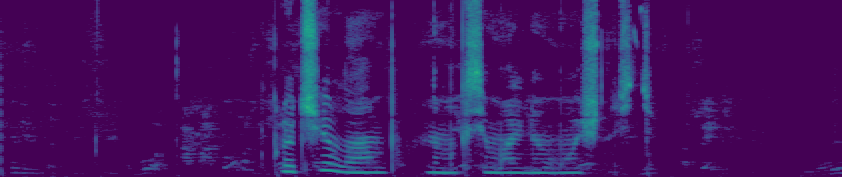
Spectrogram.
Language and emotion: Russian, sad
